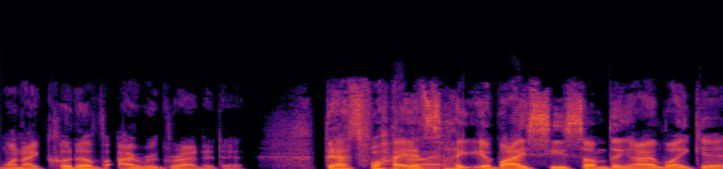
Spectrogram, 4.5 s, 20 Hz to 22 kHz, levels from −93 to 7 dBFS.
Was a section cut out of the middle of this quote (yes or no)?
no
